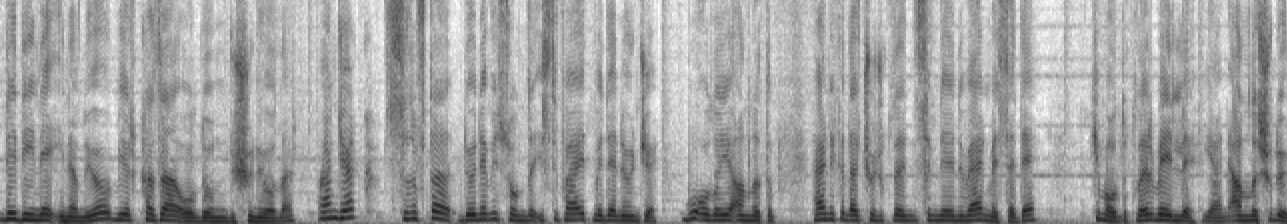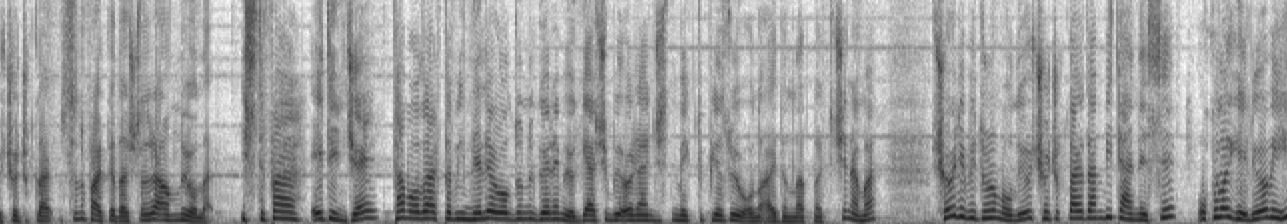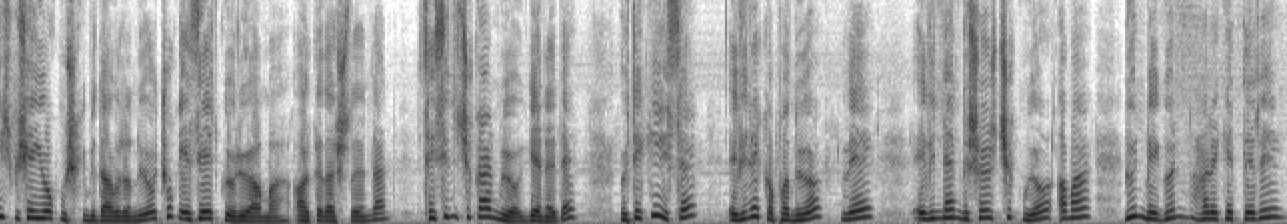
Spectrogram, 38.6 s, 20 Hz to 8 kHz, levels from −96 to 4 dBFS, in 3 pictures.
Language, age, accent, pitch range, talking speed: Turkish, 60-79, native, 170-235 Hz, 135 wpm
